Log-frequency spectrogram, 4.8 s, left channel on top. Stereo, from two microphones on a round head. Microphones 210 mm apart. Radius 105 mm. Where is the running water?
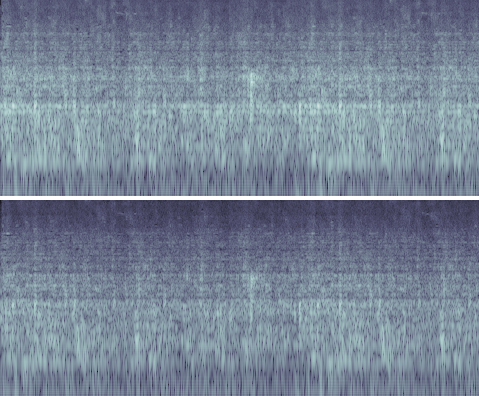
25° left (ahead or behind), 2.5 m.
